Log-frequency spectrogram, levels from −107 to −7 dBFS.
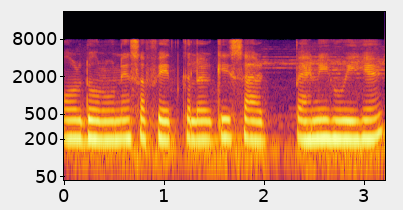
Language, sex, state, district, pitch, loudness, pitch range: Hindi, female, Uttar Pradesh, Budaun, 200 Hz, -14 LUFS, 195-205 Hz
